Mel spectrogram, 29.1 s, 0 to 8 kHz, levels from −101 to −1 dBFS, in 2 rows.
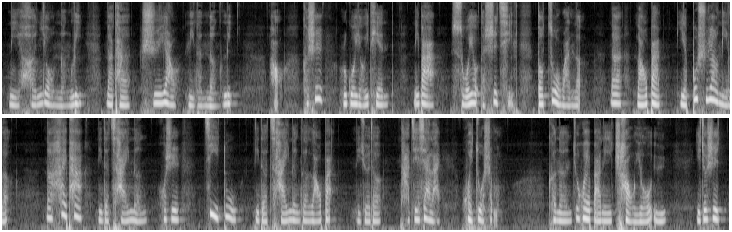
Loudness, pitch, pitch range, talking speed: -25 LUFS, 180 Hz, 165-200 Hz, 170 characters per minute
